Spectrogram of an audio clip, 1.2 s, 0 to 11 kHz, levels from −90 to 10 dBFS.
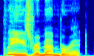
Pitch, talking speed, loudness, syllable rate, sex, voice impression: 240 Hz, 150 wpm, -14 LUFS, 5.7 syllables/s, female, very feminine, very adult-like, very middle-aged, very thin, tensed, powerful, very bright, dark, soft, very clear, very fluent, very cute, intellectual, very refreshing, very sincere, calm, friendly, reassuring, very unique, very elegant, slightly wild, sweet, very lively, kind, slightly modest, light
